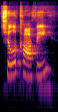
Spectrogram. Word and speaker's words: Chillicothe: checking out your town it's how do you pronounce it by the way it's Chillicothe all right it's an old Indian it's derives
